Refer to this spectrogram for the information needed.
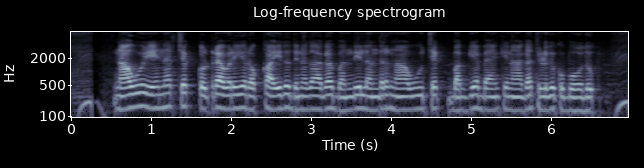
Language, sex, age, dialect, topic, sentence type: Kannada, male, 18-24, Central, banking, statement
